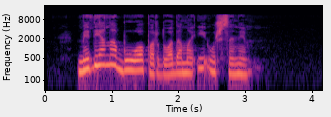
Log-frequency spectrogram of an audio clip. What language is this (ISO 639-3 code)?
lit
